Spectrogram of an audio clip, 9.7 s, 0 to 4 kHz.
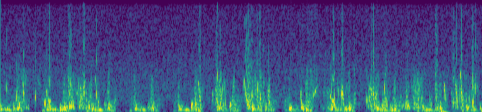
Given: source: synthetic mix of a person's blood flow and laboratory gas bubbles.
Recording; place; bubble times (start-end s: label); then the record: Doppler ultrasound of blood flow; precordium
0.10-0.59 s: bubbles
0.67-0.80 s: bubbles
0.85-1.06 s: bubbles
1.28-2.00 s: bubbles
3.85-4.06 s: bubbles
4.22-4.54 s: bubbles
4.84-5.42 s: bubbles
5.96-6.07 s: bubbles
6.12-6.36 s: bubbles
6.44-6.93 s: bubbles
7.05-7.12 s: bubbles
7.29-7.78 s: bubbles
7.97-8.77 s: bubbles
8.85-8.93 s: bubbles
9.01-9.32 s: bubbles
9.35-9.57 s: bubbles
From the record:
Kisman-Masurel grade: 332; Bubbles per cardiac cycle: rolling drumbeat, 9 or more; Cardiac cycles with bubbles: 50 to 99%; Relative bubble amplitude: moderate (0.250 to 0.450); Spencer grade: 3 (all of the cardiac periods contain showers or single bubble signals, but not dominating or overriding the cardiac motion signals); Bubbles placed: only in the low amplitude regions of the cardiac cycle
